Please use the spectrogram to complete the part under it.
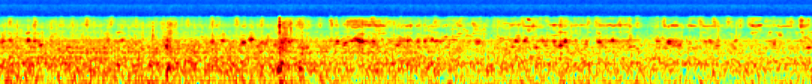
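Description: Road noise and engine hum fill a car's cabin as it drives along a highway.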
